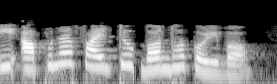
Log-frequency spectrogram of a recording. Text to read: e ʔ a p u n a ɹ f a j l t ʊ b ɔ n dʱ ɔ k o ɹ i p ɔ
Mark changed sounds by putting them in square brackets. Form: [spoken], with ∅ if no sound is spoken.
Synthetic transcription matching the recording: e ʔ a p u n a ɹ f a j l t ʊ b ɔ n dʱ ɔ k o ɹ i [b] ɔ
